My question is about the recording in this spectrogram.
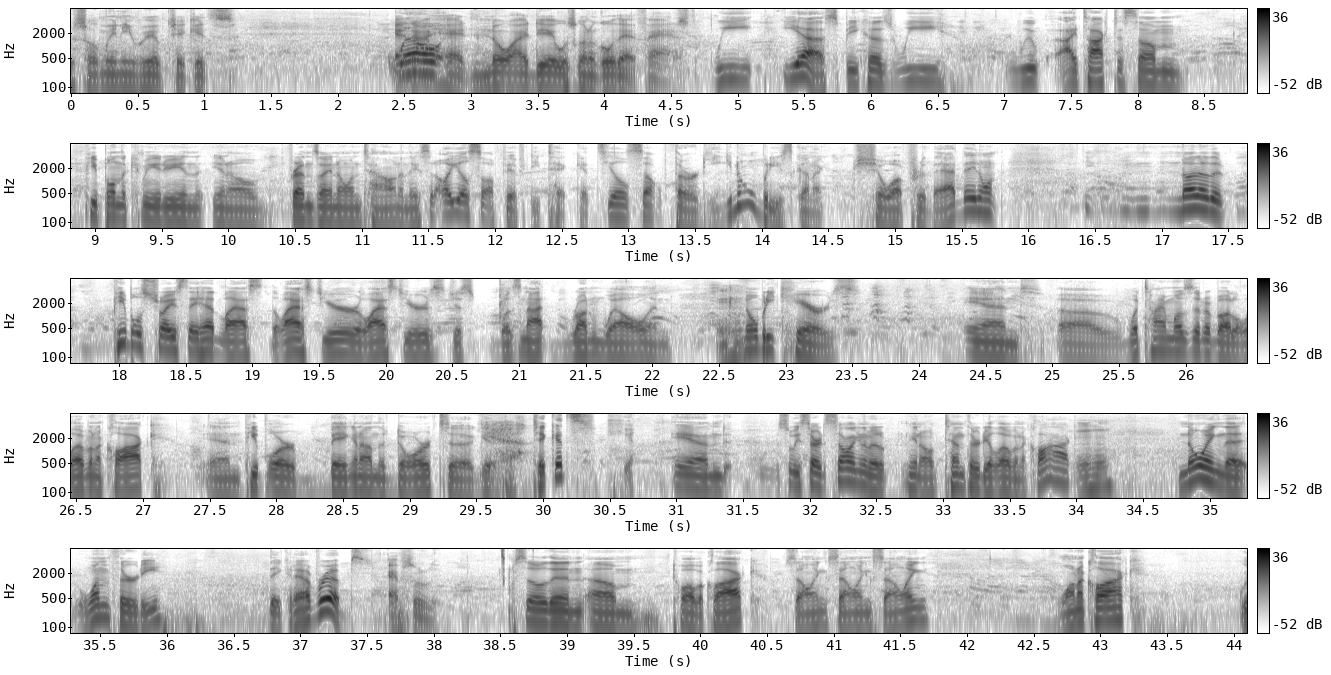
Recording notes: In downtown Farmington at a local restaurant, just blocks from where the rib contest was held.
